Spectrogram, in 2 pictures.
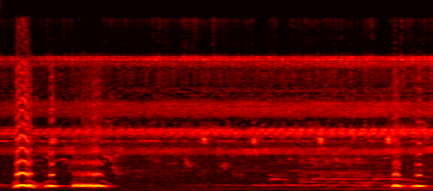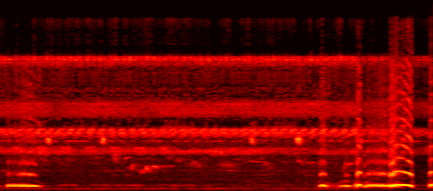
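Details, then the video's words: Spotted dove song, recorded to train caged songbirds. Short loud coo phrases come at the start, around four seconds and again near the end, separated by quiet gaps with faint background sounds. "masteran burung tekukur/derkuku"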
